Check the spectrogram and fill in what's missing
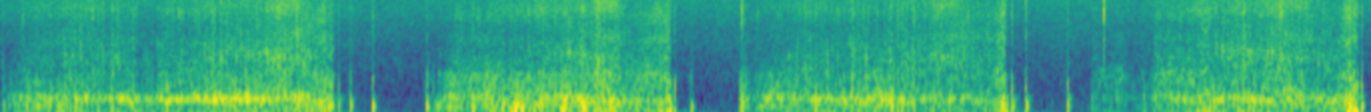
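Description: Long peach-painted fingernails on both hands scratch a medium-sized black foam windscreen that is soft and porous and sits over a microphone. The result is a dense, muffled, scratchy rustle with a low rumble and most of its energy in the low-mid range. Brief near-silent pauses and a few sharp clicks break up the steady scratching.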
